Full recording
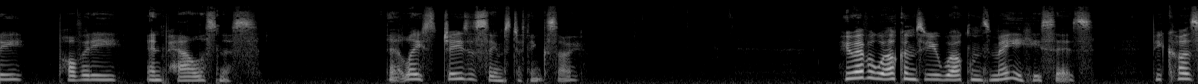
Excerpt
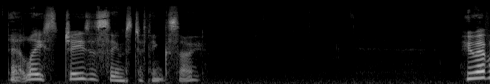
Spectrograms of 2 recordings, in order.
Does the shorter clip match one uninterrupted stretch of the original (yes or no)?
yes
